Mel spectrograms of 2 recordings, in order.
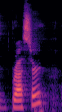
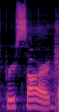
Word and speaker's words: Broussard: Otherwise known as Brusser. – That's not how you say it. – Sometimes people mispronounce it, but we're correcting that today on the podcast. – That's right. It is Broussard, not correct. Broussard.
